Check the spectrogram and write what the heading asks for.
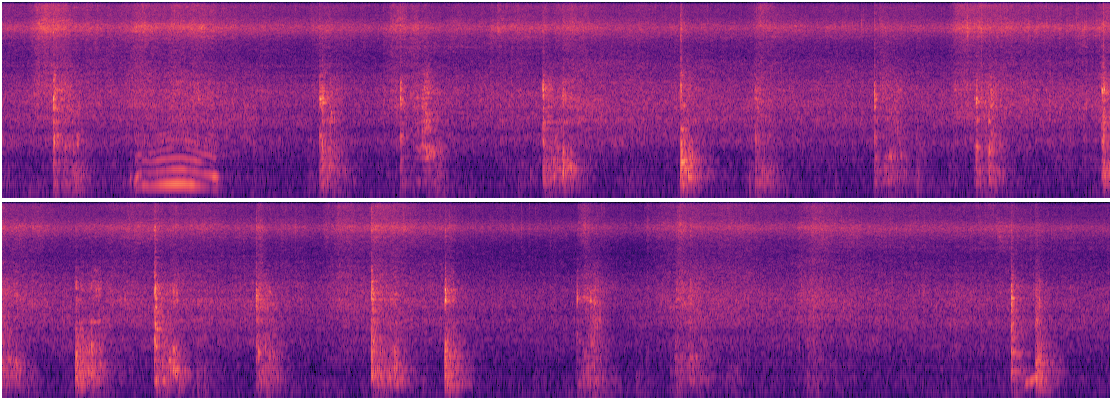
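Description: Metal spatula scraping and clanking against a metal wok in irregular strokes, roughly one a second, over the steady sizzle of a stir-fry in hot oil.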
